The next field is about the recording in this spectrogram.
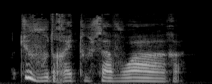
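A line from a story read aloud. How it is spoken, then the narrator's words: Unusual grumble. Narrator (French): grommela-t-elle, contrairement à son habitude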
